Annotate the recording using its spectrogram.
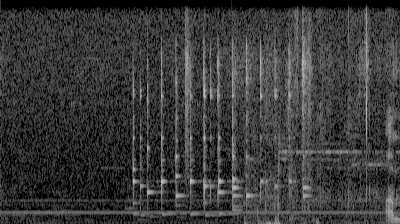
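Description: Mobile phone ringtone: a quick melody of short bell-like notes starting about two seconds in and cut off after about three seconds, the brief ring of a missed call.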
